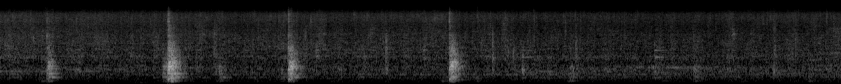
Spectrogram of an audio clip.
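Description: Onion, garlic-ginger-coconut paste and green chilli sizzling steadily as they fry in vanaspati in an aluminium pot, stirred with a wooden spatula. The spatula strikes the pot four times in the first half, about once every second or so.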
